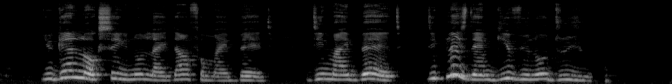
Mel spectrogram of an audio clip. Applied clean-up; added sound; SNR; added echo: none; none; none; none.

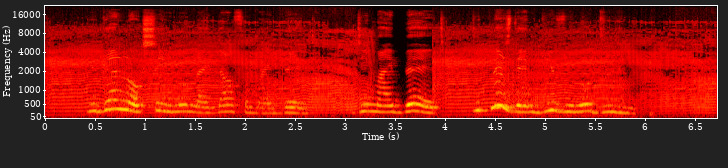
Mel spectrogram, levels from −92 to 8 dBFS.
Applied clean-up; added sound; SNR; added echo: none; Fart; 8 dB; none.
